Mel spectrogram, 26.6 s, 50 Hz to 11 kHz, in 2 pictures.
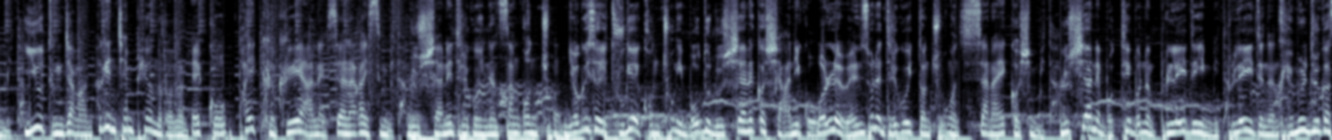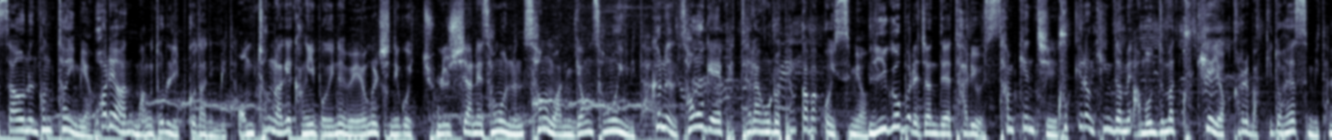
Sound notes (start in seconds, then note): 19.6 Korean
